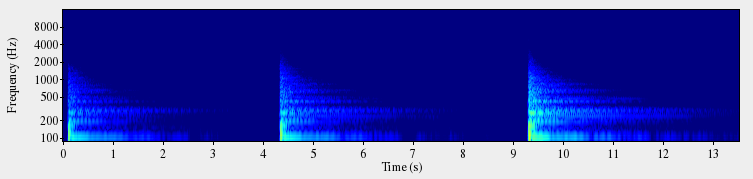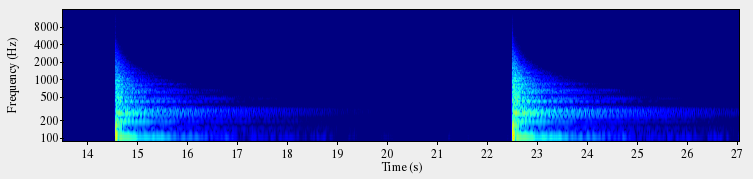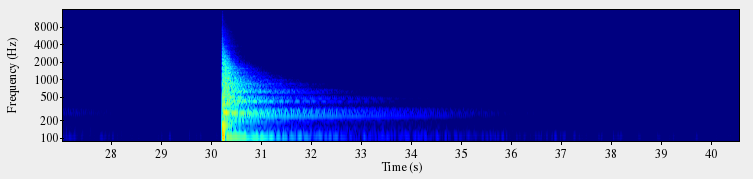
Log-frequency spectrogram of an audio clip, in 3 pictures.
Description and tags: timpano, 71 cm diameter, tuned approximately to G.
played with a yarn mallet, about 1/4 of the distance from the center to the edge of the drum head (nearer the center).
